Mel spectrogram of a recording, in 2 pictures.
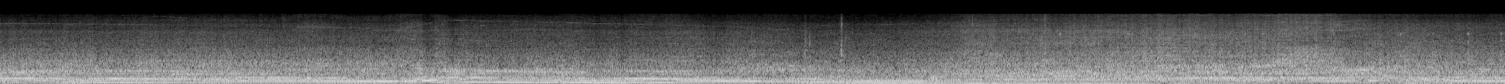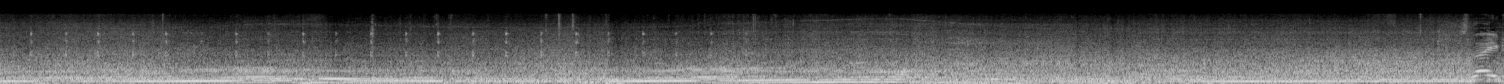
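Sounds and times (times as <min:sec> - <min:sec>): car engine revving: 0:00.0 - 0:30.0
light regular ticking: 0:13.9 - 0:22.6.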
